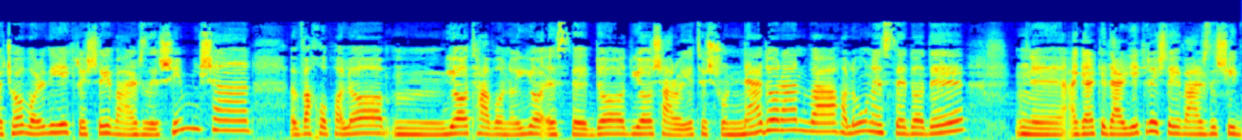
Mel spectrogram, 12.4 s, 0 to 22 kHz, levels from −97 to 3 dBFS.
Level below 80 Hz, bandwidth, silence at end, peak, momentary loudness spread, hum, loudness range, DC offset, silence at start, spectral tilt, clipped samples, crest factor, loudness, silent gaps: -50 dBFS; 11.5 kHz; 0 s; 0 dBFS; 5 LU; none; 1 LU; under 0.1%; 0 s; -4.5 dB/octave; under 0.1%; 14 dB; -15 LUFS; none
